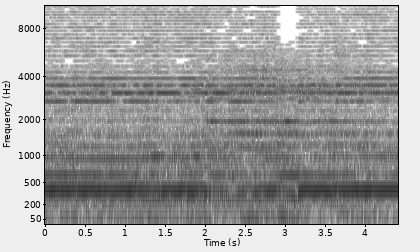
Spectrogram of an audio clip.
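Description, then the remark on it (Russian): Many car horns blare together in one loud, continuous chorus of overlapping tones, held steady the whole time with no pauses and no voices, as motorists in Bakhchisaray honk for several minutes in solidarity after a minute of silence commemorating the deportation. “Затем все автомобилисты в течение нескольких минут сигнализировали в знак солидарности.”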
